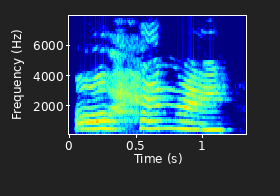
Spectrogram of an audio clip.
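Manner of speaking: high, slow, tearful plea; crying out. Acted. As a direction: wail it to your husband. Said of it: "she cried".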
